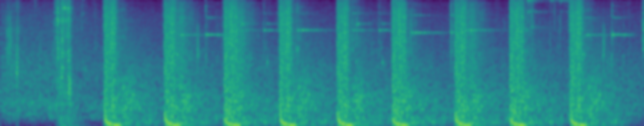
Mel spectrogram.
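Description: A gun fires repeated shots in a steady rhythm, each blast booming and ringing out.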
